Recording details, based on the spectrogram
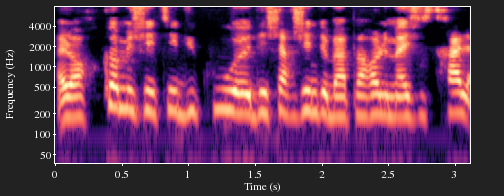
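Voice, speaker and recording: A woman with a strong southern French accent speaks at a moderate pace and a fairly high pitch with ordinary pitch variation, in a dry, close sound with no echo and a quiet background. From southern France, Béziers. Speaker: secondary school French teacher. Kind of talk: interview. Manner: hesitant, many fillers.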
